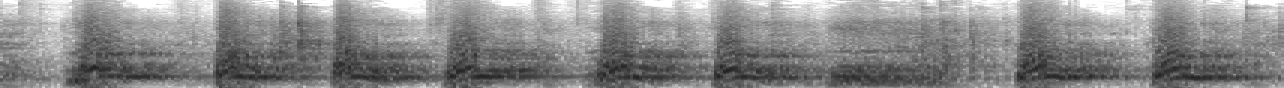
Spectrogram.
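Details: A Rottweiler barks at a floor jack it dislikes, in deep, loud bursts about every half second.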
